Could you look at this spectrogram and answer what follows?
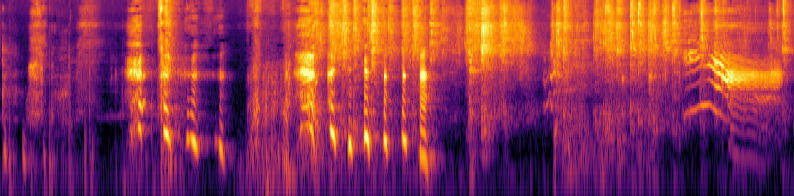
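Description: A Yorkshire terrier and a cat play-fighting, with quick series of short pitched animal cries and grumbles from about a second in. Near the end comes one drawn-out cat meow that rises and falls.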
